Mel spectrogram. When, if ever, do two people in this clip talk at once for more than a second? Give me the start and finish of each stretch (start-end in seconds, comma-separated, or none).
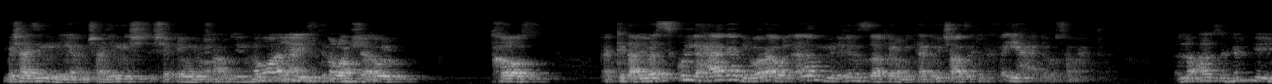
1.9-3.7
